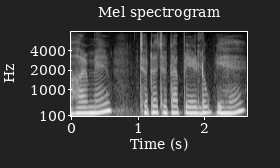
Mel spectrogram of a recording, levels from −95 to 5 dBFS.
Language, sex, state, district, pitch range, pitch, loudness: Hindi, female, Arunachal Pradesh, Papum Pare, 200-220 Hz, 210 Hz, -11 LUFS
